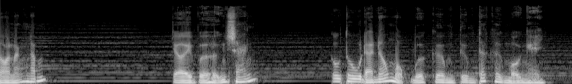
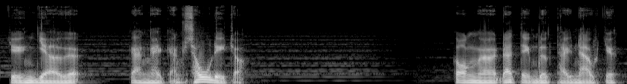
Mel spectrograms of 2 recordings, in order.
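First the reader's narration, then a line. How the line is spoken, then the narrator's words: Stern old man asking. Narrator (Vietnamese): Ông nghiêm giọng hỏi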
